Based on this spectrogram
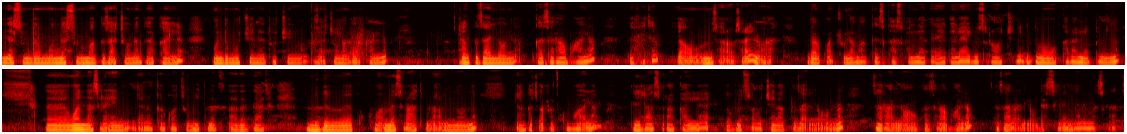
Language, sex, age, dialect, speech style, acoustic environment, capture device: Amharic, female, 25-34, Ethiopia - Gondar, focused, nature, mobile / Linux / Chrome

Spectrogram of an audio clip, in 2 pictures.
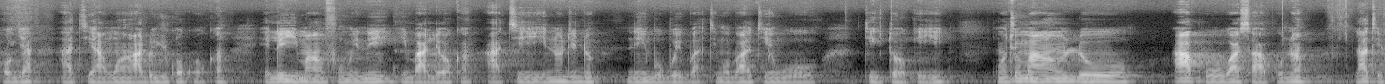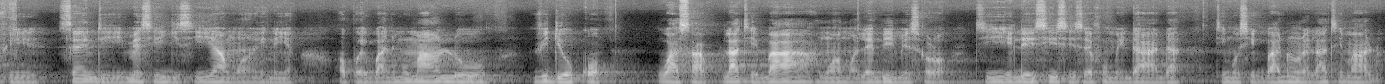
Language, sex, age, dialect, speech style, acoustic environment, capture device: Yoruba, male, 35-44, Nigeria - Lagos Yoruba, happy; excited; focused; relaxed, silence, mobile / Linux / Chrome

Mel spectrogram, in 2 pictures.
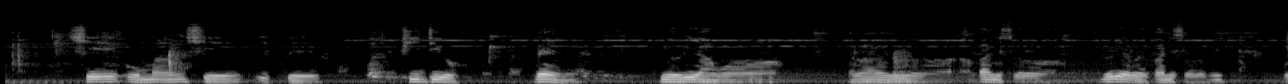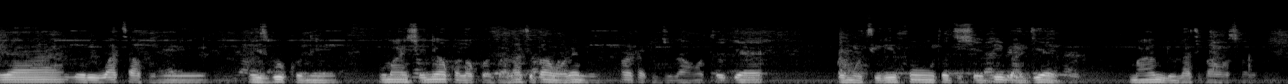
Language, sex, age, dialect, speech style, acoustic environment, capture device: Yoruba, male, 35-44, Nigeria - Ibadan, relaxed, appliances, mobile / Linux / Chrome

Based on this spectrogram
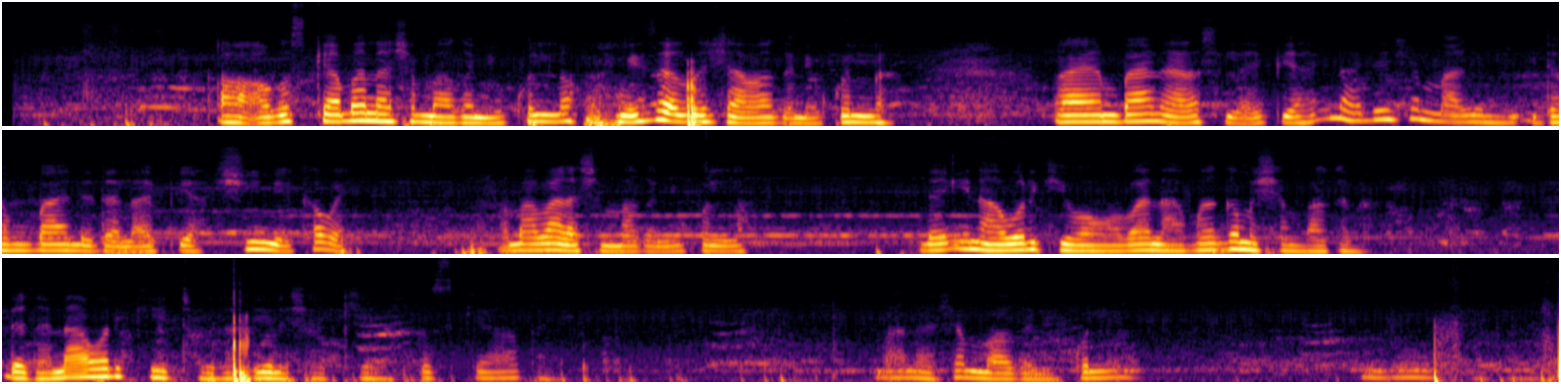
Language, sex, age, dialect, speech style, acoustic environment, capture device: Hausa, female, 25-34, Nigeria - Kano, happy, music; people talking, mobile / Linux / Chrome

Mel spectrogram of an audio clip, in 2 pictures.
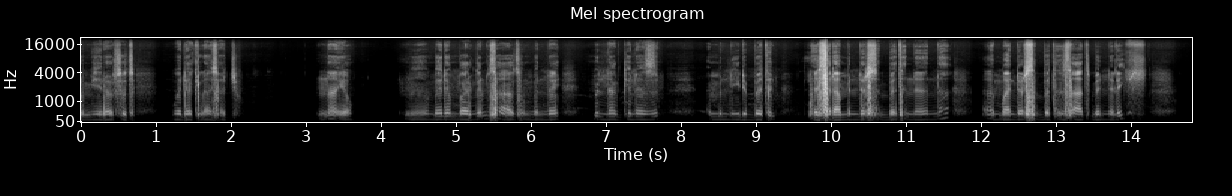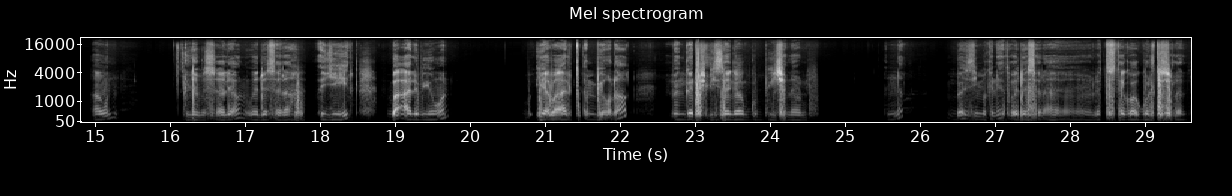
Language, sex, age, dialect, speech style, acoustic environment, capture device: Amharic, male, 25-34, Ethiopia - Addis Ababa, happy; relaxed, nature; silence, mobile / Linux / Chrome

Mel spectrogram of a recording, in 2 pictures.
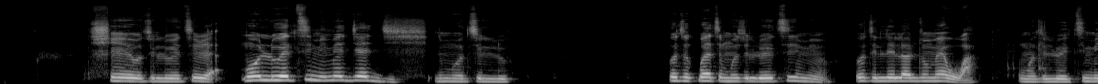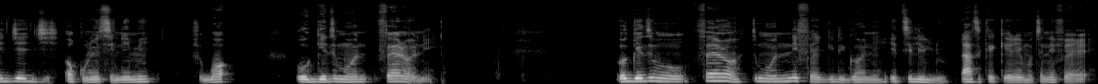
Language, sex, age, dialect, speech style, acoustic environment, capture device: Yoruba, male, 25-34, Nigeria - Nigerian Standard, focused, silence, mobile / Linux / Chrome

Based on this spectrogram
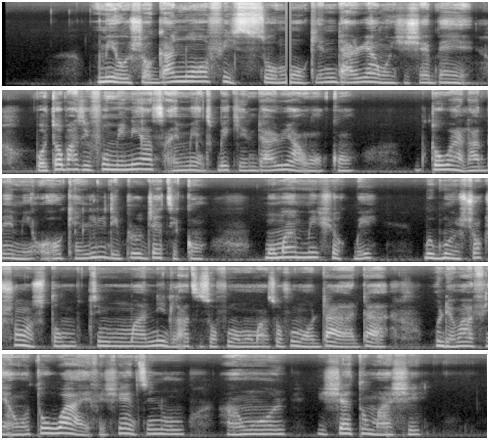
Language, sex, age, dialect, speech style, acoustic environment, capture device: Yoruba, male, 18-24, Nigeria - Lagos Yoruba, happy; focused, silence, mobile / Linux / Chrome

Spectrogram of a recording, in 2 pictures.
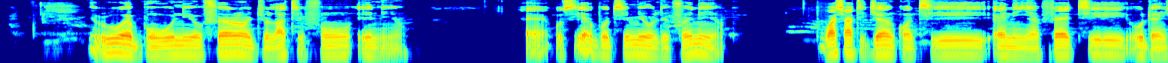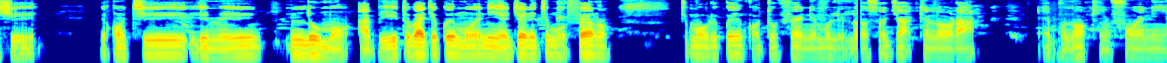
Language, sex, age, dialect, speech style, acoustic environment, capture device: Yoruba, male, 35-44, Nigeria - Lagos Yoruba, tired, people talking, mobile / Linux / Chrome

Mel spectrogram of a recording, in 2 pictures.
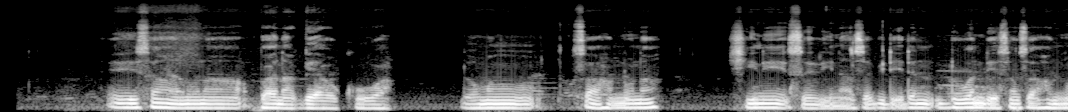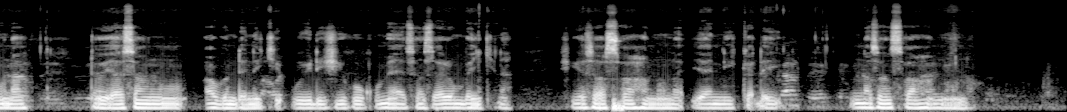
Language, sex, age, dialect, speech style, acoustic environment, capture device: Hausa, male, 25-34, Nigeria - Kano, nervous; excited; focused; stressed; happy; anxious; tired; relaxed, music; people talking; nature; silence; traffic; construction; appliances, mobile / Linux / Chrome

